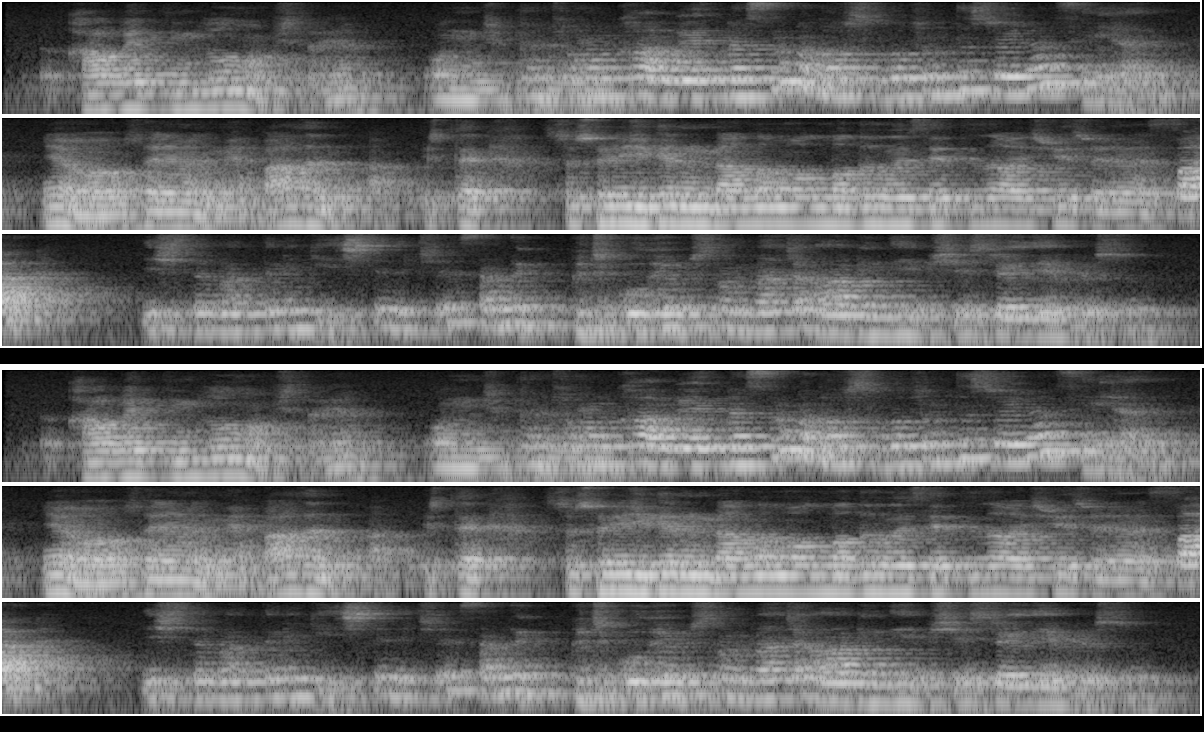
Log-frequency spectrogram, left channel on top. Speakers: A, on the left; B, on the right.
A: kavga ettiğimiz olmamıştır ya onun için
B: Ya
A: falan
B: tamam
A: yani.
B: kavga etmezsin ama laf, lafını da söylersin yani.
A: Yok söylemedim ya. Bazen işte sö- söyleyeceklerinin bir anlamı olmadığını hissettiğin zaman hiçbir şey söylemezsin.
B: Bak işte bak demek ki içten içe sen de gıcık oluyormuşsun ama bence abin diye bir şey söyleyemiyorsun.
